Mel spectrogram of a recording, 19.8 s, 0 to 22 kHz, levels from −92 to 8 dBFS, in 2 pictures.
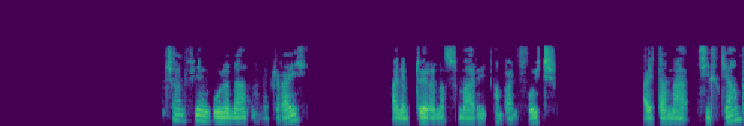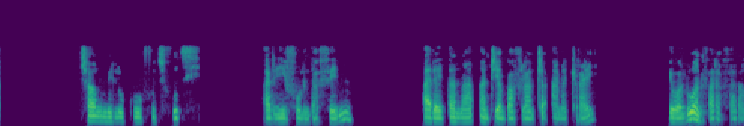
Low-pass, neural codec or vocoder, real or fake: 5.4 kHz; none; real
